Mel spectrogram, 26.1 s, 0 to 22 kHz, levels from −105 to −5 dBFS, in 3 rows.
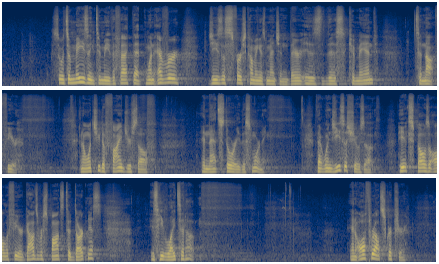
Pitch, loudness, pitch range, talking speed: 150 Hz, -34 LUFS, 135-165 Hz, 130 wpm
